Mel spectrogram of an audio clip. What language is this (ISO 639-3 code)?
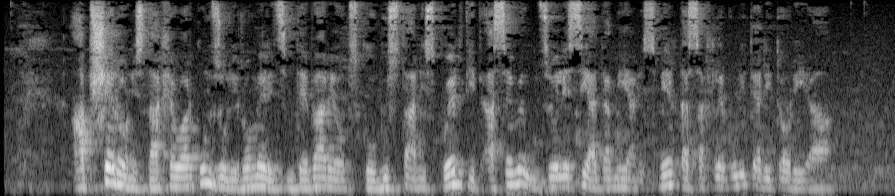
kat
